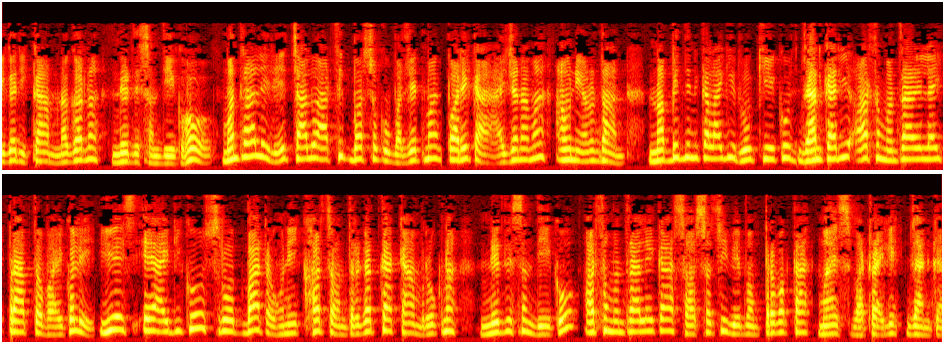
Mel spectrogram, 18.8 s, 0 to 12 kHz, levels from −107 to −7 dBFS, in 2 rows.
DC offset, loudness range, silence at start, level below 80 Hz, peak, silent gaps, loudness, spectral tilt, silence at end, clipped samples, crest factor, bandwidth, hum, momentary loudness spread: under 0.1%; 3 LU; 0 s; -74 dBFS; -8 dBFS; none; -28 LUFS; -4.5 dB/octave; 0 s; under 0.1%; 20 dB; 8 kHz; none; 5 LU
